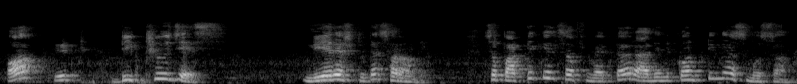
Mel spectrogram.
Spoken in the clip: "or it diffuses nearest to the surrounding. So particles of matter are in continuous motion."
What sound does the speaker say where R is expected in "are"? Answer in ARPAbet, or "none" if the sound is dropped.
L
